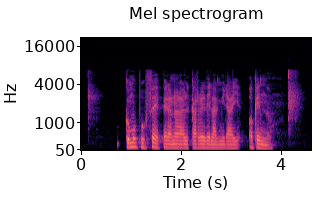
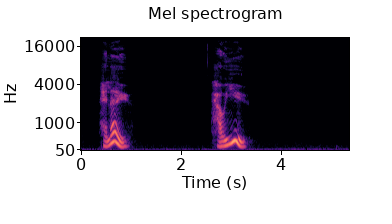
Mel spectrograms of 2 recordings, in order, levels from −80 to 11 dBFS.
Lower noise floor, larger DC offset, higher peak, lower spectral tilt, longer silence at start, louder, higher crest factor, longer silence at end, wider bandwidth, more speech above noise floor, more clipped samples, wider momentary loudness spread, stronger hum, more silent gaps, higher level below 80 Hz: second, -50 dBFS vs -62 dBFS; neither; about the same, -2 dBFS vs -4 dBFS; about the same, -6 dB/octave vs -7 dB/octave; second, 0.15 s vs 0.4 s; about the same, -20 LUFS vs -18 LUFS; about the same, 20 dB vs 18 dB; second, 0.25 s vs 2.1 s; second, 7.2 kHz vs 15.5 kHz; second, 31 dB vs 46 dB; neither; second, 12 LU vs 17 LU; neither; neither; about the same, -62 dBFS vs -62 dBFS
